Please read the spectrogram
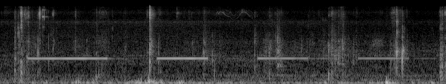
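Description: A vehicle's back-up alarm beeping while it reverses: a steady, single-pitched beep about half a second long, repeating about once a second, four times, over a low engine rumble. A sharp knock comes about a second and a half in.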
